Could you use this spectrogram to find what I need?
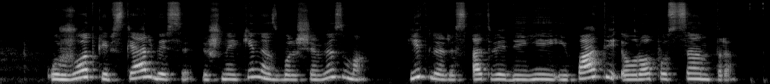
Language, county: Lithuanian, Marijampolė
